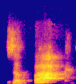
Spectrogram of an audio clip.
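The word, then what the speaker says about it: זבח: so sacrifice is everything so it's a thought zabach is how you pronounce that all right let's keep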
